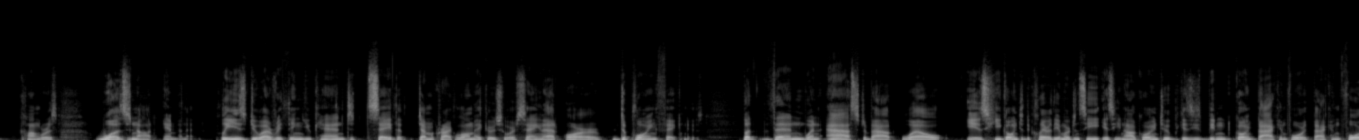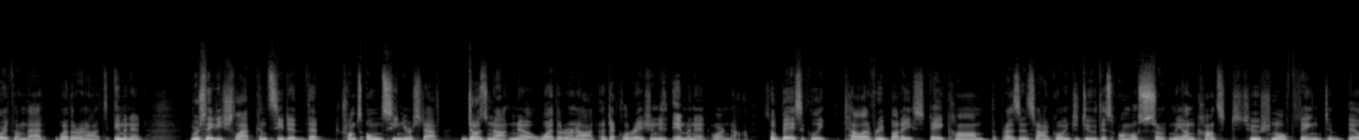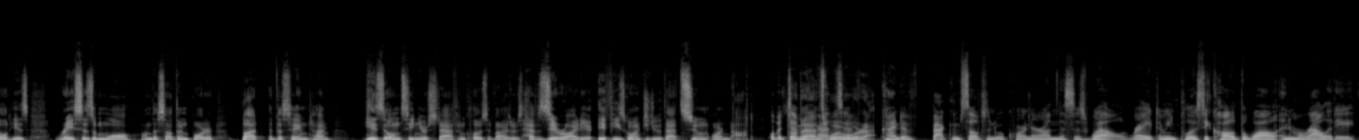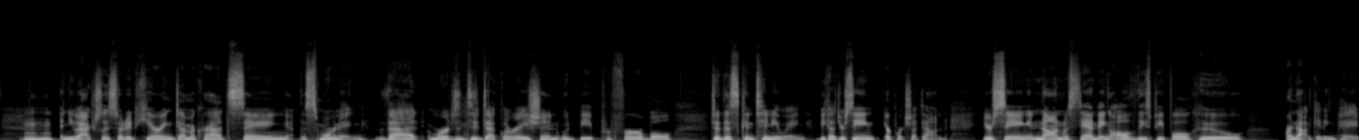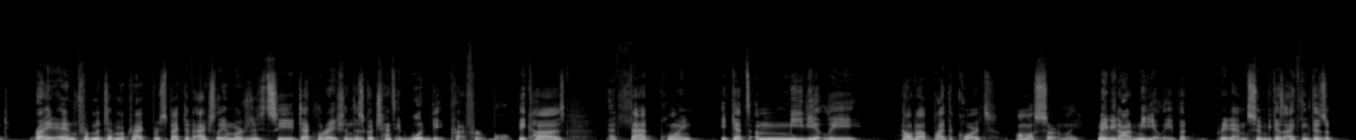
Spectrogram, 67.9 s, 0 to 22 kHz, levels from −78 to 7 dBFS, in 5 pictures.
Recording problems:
uneven, jittery; strongly; from 0.5 s to 1:06

